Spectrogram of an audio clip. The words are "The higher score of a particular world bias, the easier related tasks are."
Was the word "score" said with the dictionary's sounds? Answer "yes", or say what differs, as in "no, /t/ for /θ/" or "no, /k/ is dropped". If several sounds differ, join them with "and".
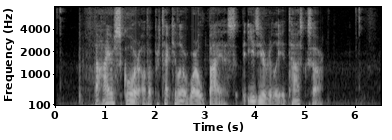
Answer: yes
